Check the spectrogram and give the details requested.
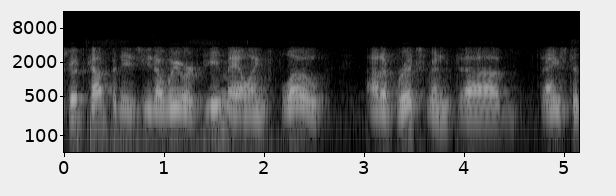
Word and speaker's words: Phlow: We were emailing Flo out of Richmond, thanks to Peter Navarro's insight. It's gotten a big grant to manufacture quickly and efficiently, and Flo is spelled PHLOW in the Richmond area, and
